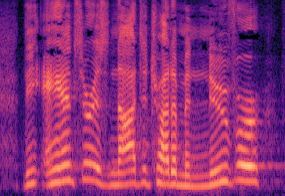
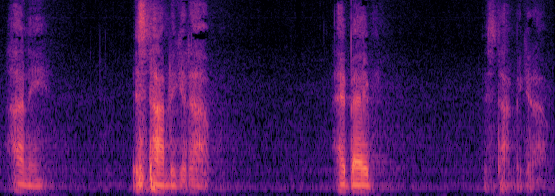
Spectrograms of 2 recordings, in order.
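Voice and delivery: very soft, low murmur fading to a whisper; gentle waking; 11 semitones lower, 12 dB quieter, faster than usual. Acted. Dad waking daughter who dozes in service, hushed and tender. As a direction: rouse a dozing child tenderly. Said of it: "me going".

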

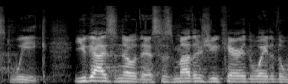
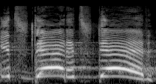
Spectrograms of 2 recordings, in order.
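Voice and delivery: put-on wailing little girl; 9 dB louder, much slower than usual. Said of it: "she turns around".

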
